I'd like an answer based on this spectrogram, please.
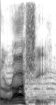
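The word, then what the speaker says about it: ラッシー: The other two sources of inspiration, the famous television dog Lassie, of course, which would be pronounced something akin to Rashi in Japan.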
